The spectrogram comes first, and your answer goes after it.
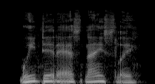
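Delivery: whispering very quietly. Player character standing by an injured creature, whispering very quietly in its ear. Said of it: "I just whisper very quietly in its ear".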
